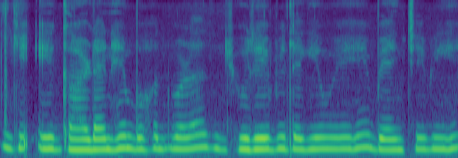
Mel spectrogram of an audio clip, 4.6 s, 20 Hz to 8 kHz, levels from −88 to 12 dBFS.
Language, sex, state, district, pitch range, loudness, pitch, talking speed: Hindi, female, Madhya Pradesh, Bhopal, 205-215 Hz, -14 LUFS, 210 Hz, 185 wpm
